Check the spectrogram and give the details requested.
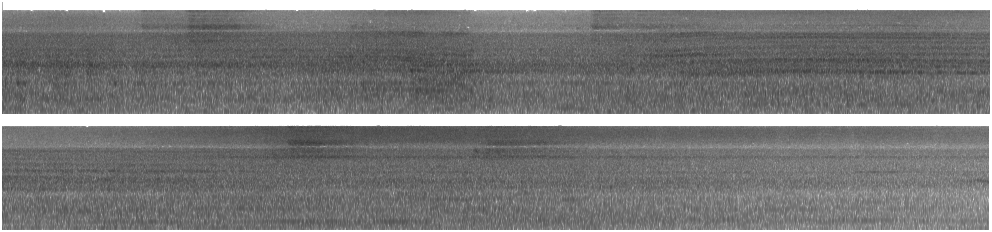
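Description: Electric multiple-unit passenger train running slowly past a station platform: a steady rumble of wheels on rail with some thin, high wheel squeal that comes and goes. It fades over the last few seconds as the last carriage goes by.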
